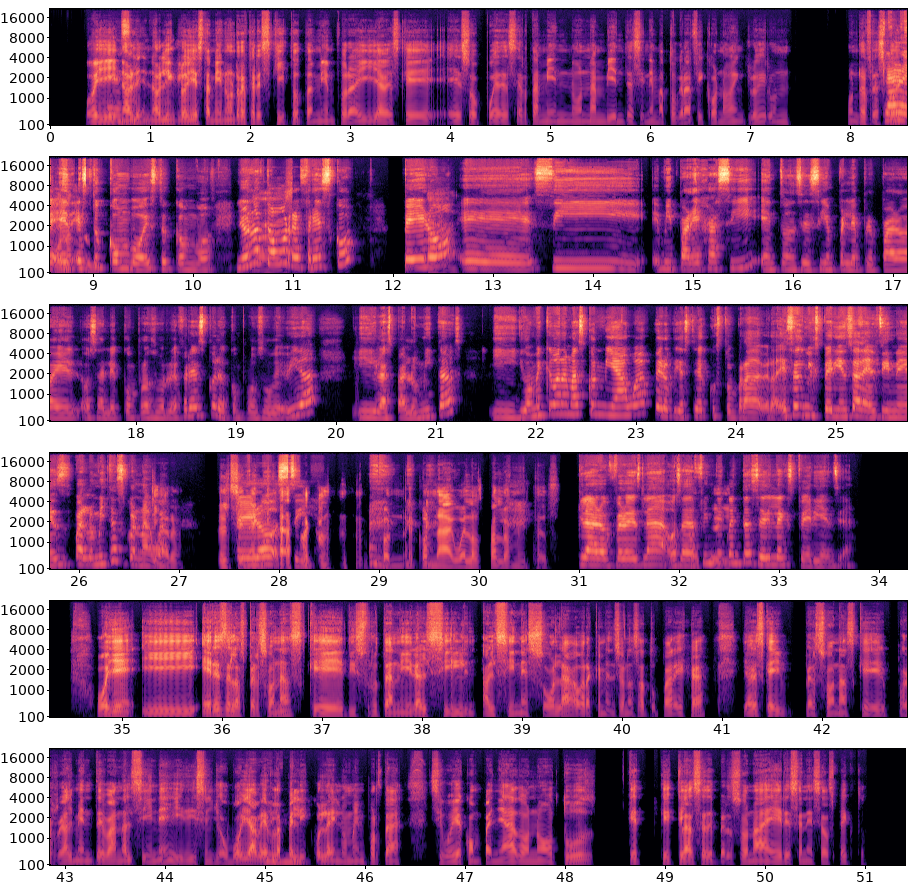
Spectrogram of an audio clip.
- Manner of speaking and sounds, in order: laughing while speaking: "casa con"; laugh
- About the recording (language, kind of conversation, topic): Spanish, podcast, ¿Cómo cambia la experiencia de ver una película en casa en comparación con verla en una sala de cine?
